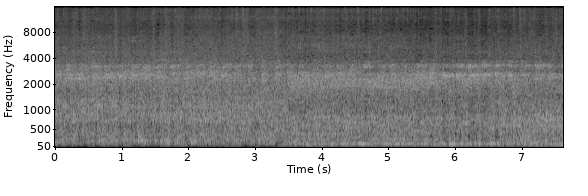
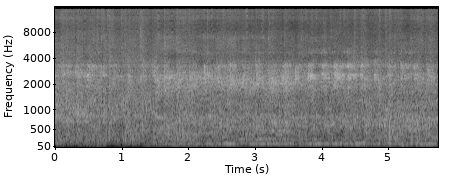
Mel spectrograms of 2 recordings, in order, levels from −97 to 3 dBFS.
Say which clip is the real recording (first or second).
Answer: first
